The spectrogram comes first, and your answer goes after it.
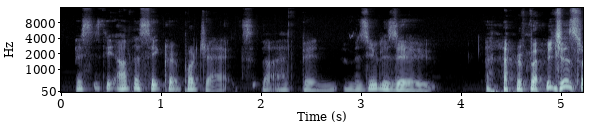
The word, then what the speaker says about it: Missoula: So welcome to Missoula. So this is the other secret project that I've been Missoula Zoo. It just reminded me to say Missoula Zoo and not Missoula.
